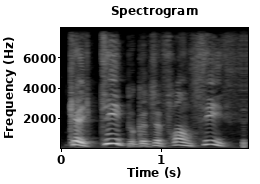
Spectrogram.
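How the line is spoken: Exclaiming. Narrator (French): s'écria Bernard

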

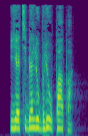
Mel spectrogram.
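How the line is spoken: Stern voice. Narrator (Russian): сказала Марион посуровевшим голосом

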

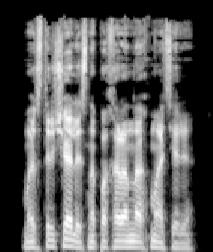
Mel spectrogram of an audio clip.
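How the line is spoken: Quietly added. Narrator (Russian): тихо добавил

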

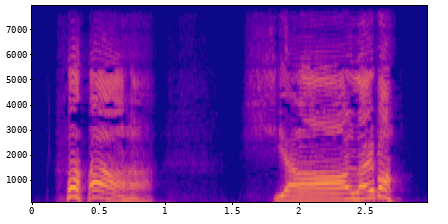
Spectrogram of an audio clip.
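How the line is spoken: Laughing scold. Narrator (Chinese): 他笑斥道

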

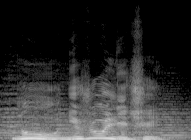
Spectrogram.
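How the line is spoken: Grumbled indignantly. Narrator (Russian): возмущенно проворчала Афина

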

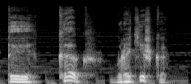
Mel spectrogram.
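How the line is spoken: Nervous, slightly frightened. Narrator (Russian): Нервно поинтересовался у меня снап слегка испуганным голосом

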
